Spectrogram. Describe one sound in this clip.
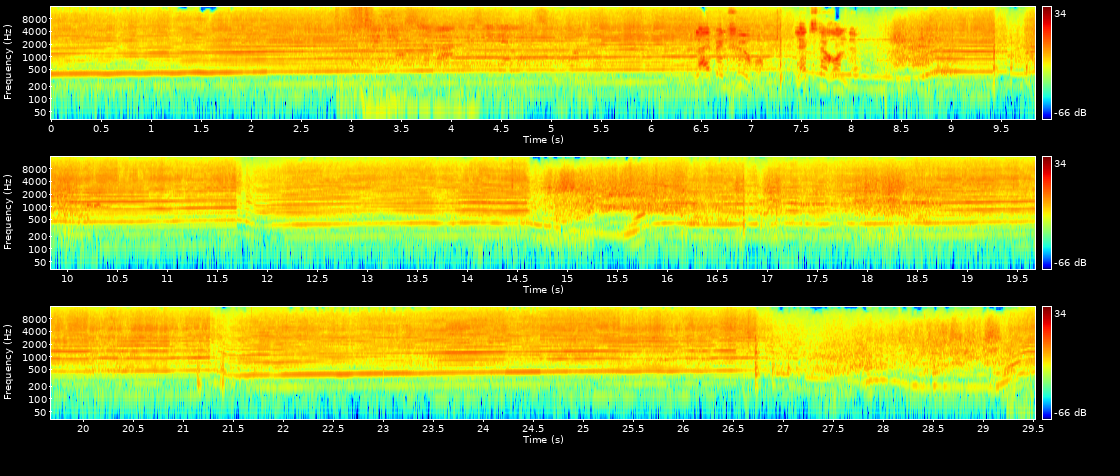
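A racing car engine whines at high revs, dropping in pitch as it brakes and gearshifts, then climbing again.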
